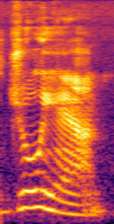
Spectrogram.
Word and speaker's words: JulyAnne: JulyAnne, but it's pronounced as Julianne.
